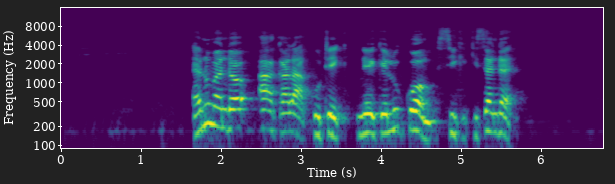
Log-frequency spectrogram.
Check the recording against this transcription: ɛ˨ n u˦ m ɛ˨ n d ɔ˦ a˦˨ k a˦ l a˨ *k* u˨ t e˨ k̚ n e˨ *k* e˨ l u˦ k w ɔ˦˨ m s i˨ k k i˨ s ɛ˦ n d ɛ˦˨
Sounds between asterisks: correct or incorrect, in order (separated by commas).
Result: correct, correct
